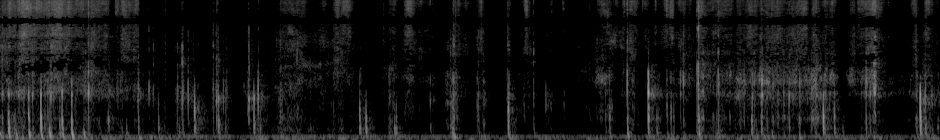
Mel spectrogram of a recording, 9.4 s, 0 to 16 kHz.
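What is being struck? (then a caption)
Soft plastic cream tube. A purple soft plastic 100 ml Nivea hand cream tube is gripped, squeezed and scratched with fingers and nails. The result is a quiet, uneven run of dry crinkling crackles and sharp scratchy clicks that stop dead with no ring. A steady low hum sits underneath throughout.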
